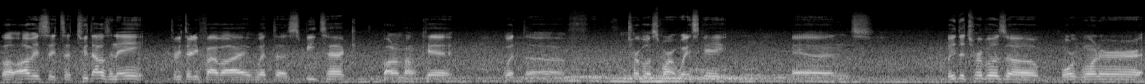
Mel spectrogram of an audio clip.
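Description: A man's fairly slow speech, dry and echo-free, with noticeable background noise. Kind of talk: interview answer. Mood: relaxed, friendly. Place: street. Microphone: phone near.

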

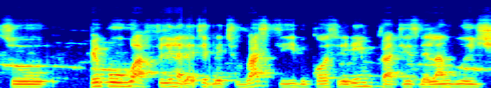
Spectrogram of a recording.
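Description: A man with a Ghanaian accent speaks at a moderate pace and fairly high pitch. Light background noise sits behind him. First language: Twi. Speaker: language school founder; guest. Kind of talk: live-streamed panel discussion. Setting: video call. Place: home room. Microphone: video call.

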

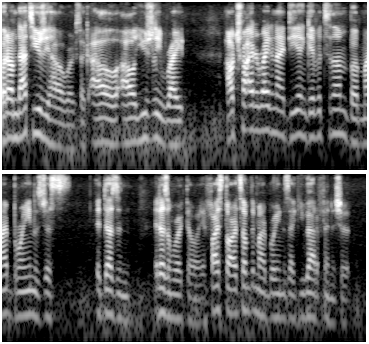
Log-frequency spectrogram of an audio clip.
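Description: Light background noise sits under a dry sound with no echo as the speaker goes at a very fast pace with ordinary pitch variation. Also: man, fairly high pitch for a man. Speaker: rock band singer; guest. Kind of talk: casual interview. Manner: laid-back, casual with frequent laughter. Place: home room. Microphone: studio mic.

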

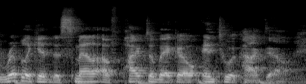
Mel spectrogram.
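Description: A man's voice with audible room echo and light background noise. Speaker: home bartender host. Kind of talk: tutorial. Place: kitchen.

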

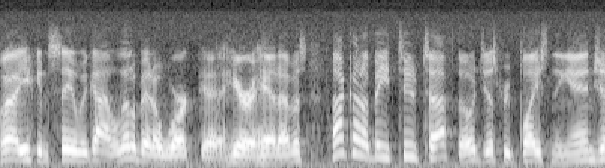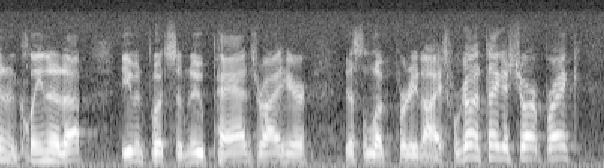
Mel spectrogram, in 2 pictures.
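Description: Pitched high, a man rattles along at a very fast pace with ordinary pitch variation. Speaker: TV show co-host. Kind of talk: tutorial. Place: garage.

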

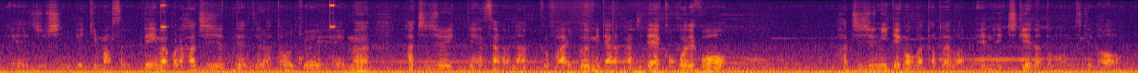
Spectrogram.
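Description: A man speaks at a very slow pace. Loud background noise fills the recording. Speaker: van owner reviewing a car stereo. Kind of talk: tutorial. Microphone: phone near.

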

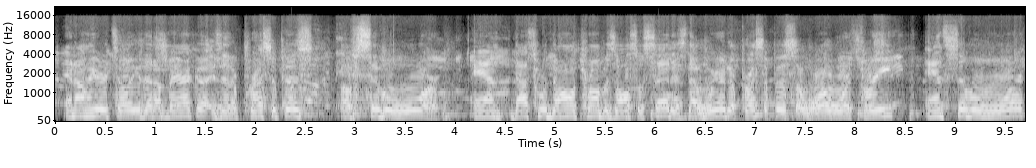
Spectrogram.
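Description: Amid noticeable background noise, a man speaks at a fairly quick pace. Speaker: street preacher. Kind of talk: street sermon. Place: street.

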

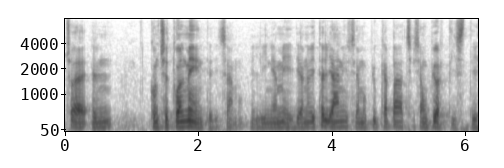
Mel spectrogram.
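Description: Pitched at a medium level, a man talks at a moderate pace in a monotone, flat intonation. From Ravenna, Italy. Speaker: sports science researcher and lecturer. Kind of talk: interview. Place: studio. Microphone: lapel.

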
